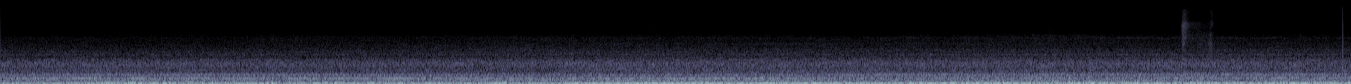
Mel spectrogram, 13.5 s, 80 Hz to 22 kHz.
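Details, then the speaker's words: 2014 Ford Fiesta Ambiente 1.4 Duratec, owned 10 years, cruising on the old tyres before they are replaced with Radar Dimax Sprint: a constant low droning road roar, reference tyre noise. "Let me drop the rev counter so that we listen to the noise levels on these tires, the mix that we have right now, and we're going to compare it later to the Radar tires after we change them."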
